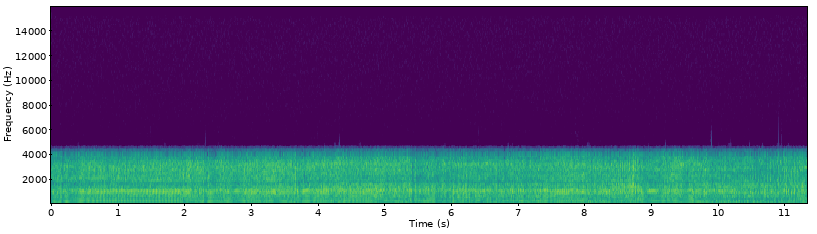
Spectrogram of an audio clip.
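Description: Quad (ATV) engine revved up and down in repeated blips, its pitch climbing and falling several times, as the quad churns through deep snow.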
